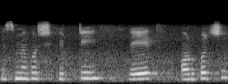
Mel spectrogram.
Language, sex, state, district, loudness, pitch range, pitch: Hindi, female, Chhattisgarh, Bilaspur, -15 LUFS, 250-275 Hz, 270 Hz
